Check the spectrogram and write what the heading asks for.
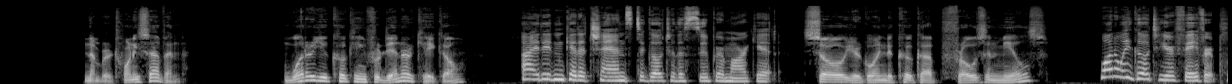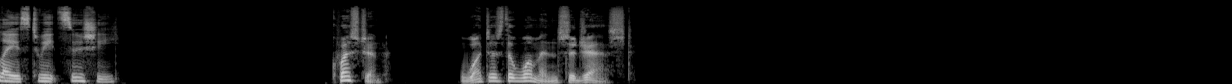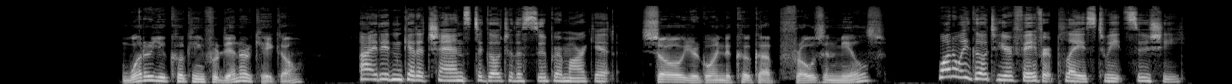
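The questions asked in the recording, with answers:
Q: What does the woman suggest?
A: Going out to eat sushi at his favorite place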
